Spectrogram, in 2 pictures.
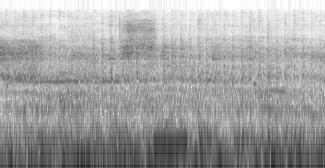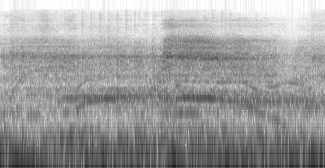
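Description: Hard rock band playing live at full volume: pounding drums and bass with electric guitars, heard from the audience.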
